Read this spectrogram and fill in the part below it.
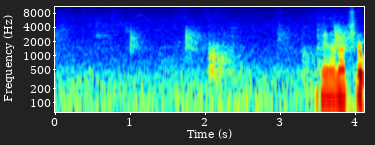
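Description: Billiard balls knock together.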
